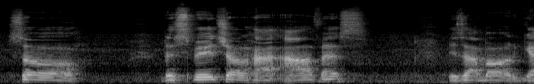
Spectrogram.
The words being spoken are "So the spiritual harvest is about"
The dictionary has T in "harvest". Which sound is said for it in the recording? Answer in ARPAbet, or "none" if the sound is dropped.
none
